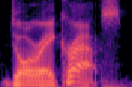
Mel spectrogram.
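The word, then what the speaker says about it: Dore Kraus: his name properly I'm glad to say so Dory Krauss Dory Krauss for those who don't know actually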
